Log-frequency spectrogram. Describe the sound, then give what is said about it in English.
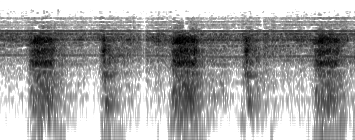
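A heart machine pumping blood through tubes and glass piping makes a soft, rhythmic pulsing sound: five even, whooshing pulses about a second apart over a steady high hum. “I could see the blood flowing from the heart machine. It was this machine which made a soft, rhythmic, pulsing sound.”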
